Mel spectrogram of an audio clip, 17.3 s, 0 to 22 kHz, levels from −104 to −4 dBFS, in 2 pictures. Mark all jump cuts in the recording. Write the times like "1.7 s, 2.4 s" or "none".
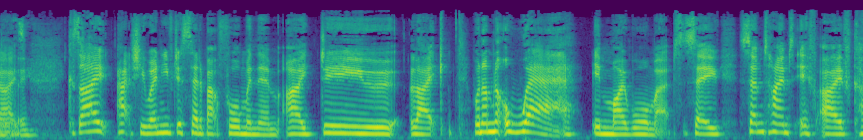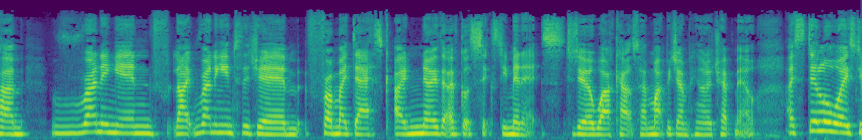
5.9 s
